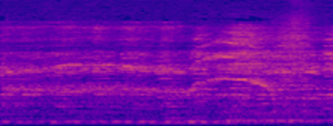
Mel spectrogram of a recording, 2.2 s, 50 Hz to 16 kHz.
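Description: Orchestral film score from a 1930s animated film's frightening-forest scene, played through a television and picked up in the room, with a high tone that glides up and back down in the second half.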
